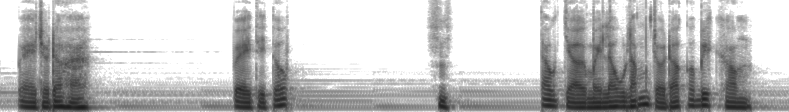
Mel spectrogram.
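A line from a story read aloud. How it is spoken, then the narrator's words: Nasal whisper, weary woman. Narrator (Vietnamese): mụ Hoa thì thầm bằng cái giọng mũi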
